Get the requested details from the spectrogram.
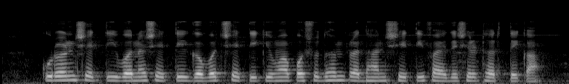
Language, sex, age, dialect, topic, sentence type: Marathi, female, 56-60, Standard Marathi, agriculture, question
